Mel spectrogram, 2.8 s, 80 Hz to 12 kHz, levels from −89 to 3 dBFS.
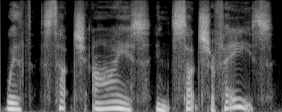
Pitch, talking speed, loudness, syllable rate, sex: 190 Hz, 150 wpm, -19 LUFS, 2.8 syllables/s, female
